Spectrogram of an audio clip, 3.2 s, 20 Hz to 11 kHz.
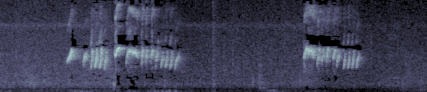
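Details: A grey kingbird (Tyrannus d. dominicensis) at Viñales, Cuba, in July 2017 gives two shrill, buzzy chattering bursts, the first about a second long and the second shorter, high-pitched against a quiet background.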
